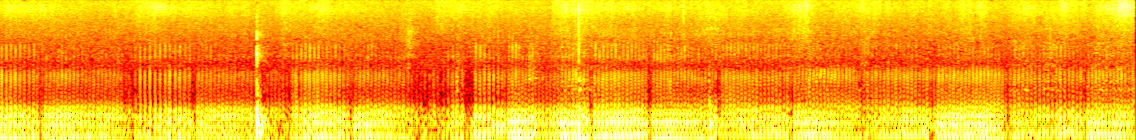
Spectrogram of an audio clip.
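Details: Happy house cat purring during a massage, continuous deep rumbling with gentle breath-linked swells, a couple of faint clicks or taps near the start, otherwise quiet indoor room.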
